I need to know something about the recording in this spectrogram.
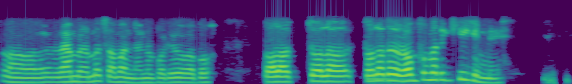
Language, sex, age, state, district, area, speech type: Nepali, male, 18-30, West Bengal, Kalimpong, rural, conversation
